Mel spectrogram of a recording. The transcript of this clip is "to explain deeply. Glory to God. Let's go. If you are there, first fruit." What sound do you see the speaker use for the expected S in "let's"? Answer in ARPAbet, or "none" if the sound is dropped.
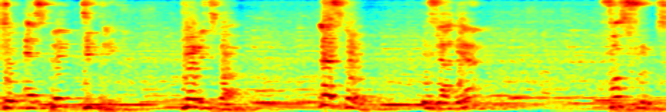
S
